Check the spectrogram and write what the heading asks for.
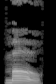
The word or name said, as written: mots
